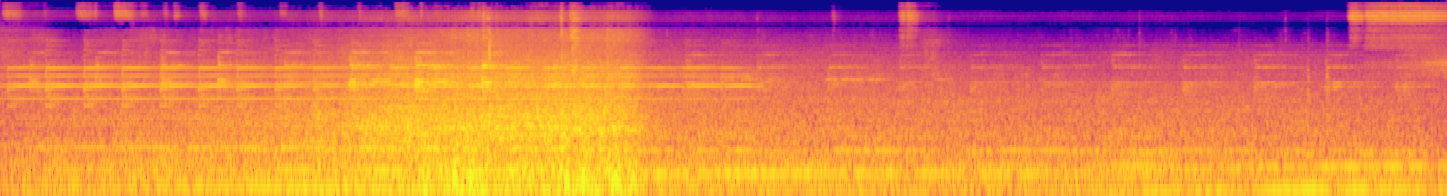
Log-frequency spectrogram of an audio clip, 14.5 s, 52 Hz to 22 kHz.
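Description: A model railroad train, run by another crew on a busy layout during an operating session with 15 to 20 people, runs along its track. A steady mechanical rumble with thin high whining tones swells louder for a couple of seconds, then settles back to an even hum. No one speaks.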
